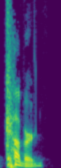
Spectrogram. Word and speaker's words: cupboard: So you mean we should pronounce the P in cupboard?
